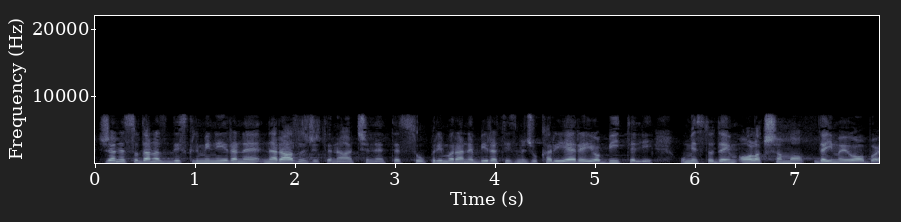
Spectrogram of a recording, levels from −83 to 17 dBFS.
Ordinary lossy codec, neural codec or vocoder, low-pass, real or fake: none; none; 7.2 kHz; real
